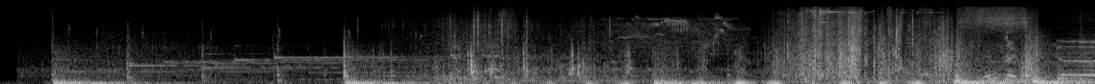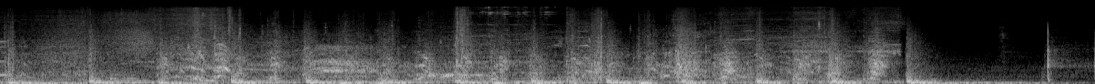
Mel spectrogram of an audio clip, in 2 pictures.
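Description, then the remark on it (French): A TV series opening theme plays: a soft tonal intro for a few seconds, then a loud, dense, full-bodied section with heavy low thumps and rumbling effects that cuts off near the end. “Alors, ce que vous venez d'écouter, avant que je vous parle de ce que je vais vous parler, c'est le générique de la série”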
